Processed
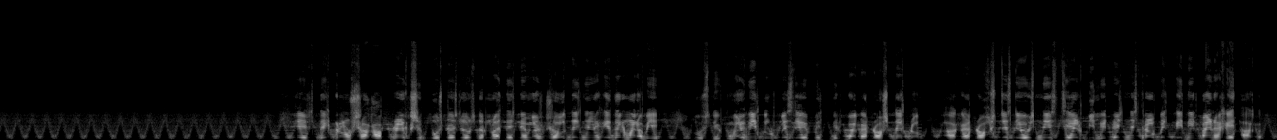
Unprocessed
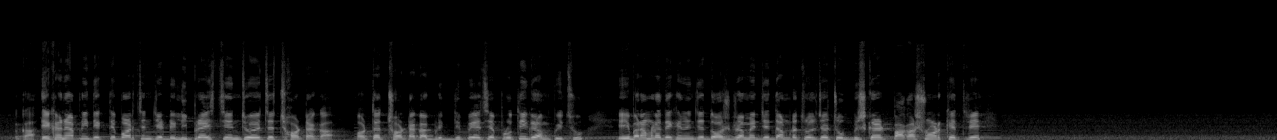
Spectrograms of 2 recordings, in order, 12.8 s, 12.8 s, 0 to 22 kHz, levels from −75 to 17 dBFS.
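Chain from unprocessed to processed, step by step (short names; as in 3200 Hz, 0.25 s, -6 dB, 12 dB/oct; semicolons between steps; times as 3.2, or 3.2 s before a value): whole clip reversed; LFO high-pass sine 6.8 Hz 630–3300 Hz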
